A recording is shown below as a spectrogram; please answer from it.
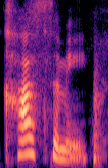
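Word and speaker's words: Kissimmee: SS i m m e e but it's pronounced Camy I feel like some weird this is this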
